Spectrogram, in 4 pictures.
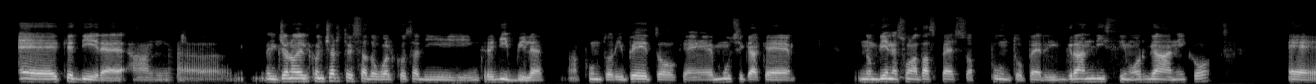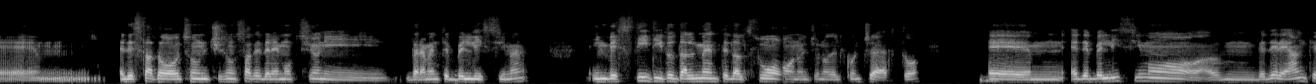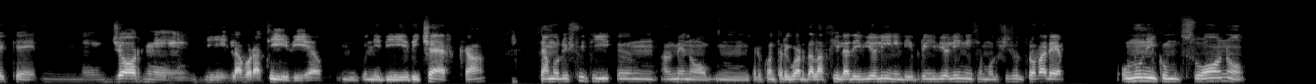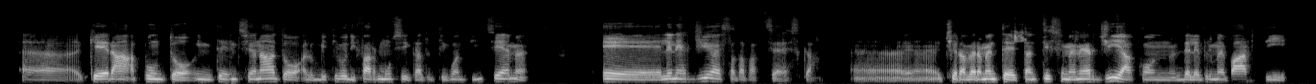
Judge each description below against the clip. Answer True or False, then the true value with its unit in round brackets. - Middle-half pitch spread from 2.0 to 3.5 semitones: True (2.9 semitones)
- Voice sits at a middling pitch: False (125 Hz)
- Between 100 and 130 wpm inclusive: True (120 wpm)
